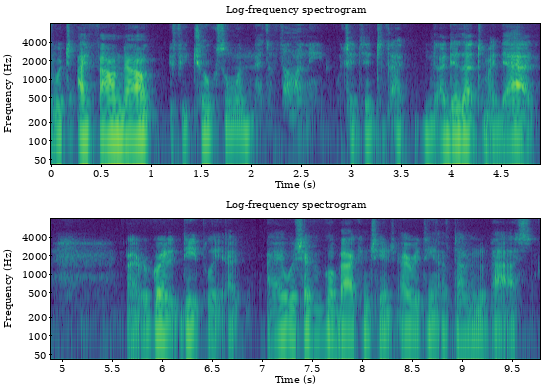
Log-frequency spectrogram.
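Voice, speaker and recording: Hoarse young man rambling through a story. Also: on the low side, bright, forceful tone. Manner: rambling, halting, frequent restarts and self-corrections. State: hoarse from a cold. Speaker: vlogger. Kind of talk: confessional storytime monologue. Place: at home.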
